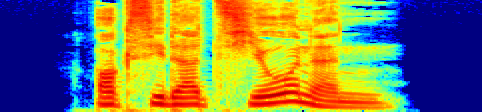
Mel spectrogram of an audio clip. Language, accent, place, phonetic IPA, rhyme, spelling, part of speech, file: German, Germany, Berlin, [ɔksidaˈt͡si̯oːnən], -oːnən, Oxidationen, noun, De-Oxidationen.ogg
- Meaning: plural of Oxidation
